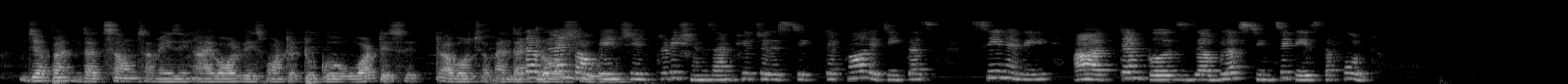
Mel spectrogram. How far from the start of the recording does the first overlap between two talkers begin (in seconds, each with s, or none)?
5.0 s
